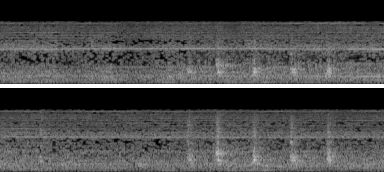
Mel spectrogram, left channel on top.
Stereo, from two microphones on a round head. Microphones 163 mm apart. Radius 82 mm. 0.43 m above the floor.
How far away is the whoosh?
About 1.2 m.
